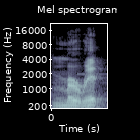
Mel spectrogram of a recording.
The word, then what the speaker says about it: Murrit: We say Murrit just because we're saying it very like fast. And again, also I'm Southern, but it is pronounced Murrit.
